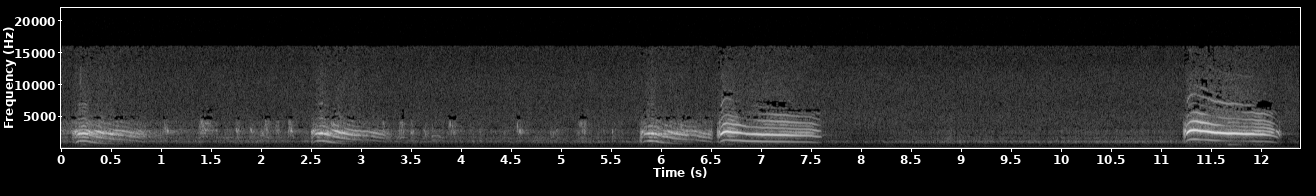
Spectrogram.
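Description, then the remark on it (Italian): A common buzzard gives five loud, mewing, downward-slurred cries at irregular intervals, the last coming after a long pause, with faint background chatter from other birds. “Altra specie presente è la poiana.”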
